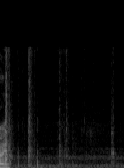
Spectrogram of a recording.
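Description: A tarot deck being shuffled and handled by hand: faint, scattered clicks of cards against one another. A woman's word ends just as it begins.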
